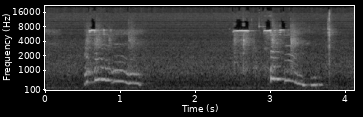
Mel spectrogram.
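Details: Female pet beagle begging at the table during the family's lunch, staring at the diners indoors; two drawn-out, high whiny cries, each arching then sliding downward in pitch, separated by a quiet pause in a small room.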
